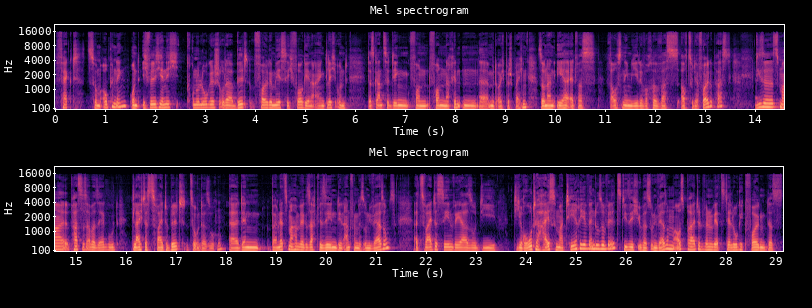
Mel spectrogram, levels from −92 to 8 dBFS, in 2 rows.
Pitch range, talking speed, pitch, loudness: 110-145 Hz, 190 wpm, 120 Hz, -19 LUFS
